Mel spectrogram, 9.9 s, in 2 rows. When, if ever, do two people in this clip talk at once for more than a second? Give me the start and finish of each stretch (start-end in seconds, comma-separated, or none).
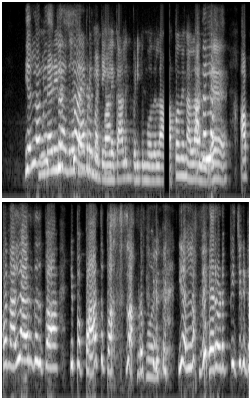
0.8-2.1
